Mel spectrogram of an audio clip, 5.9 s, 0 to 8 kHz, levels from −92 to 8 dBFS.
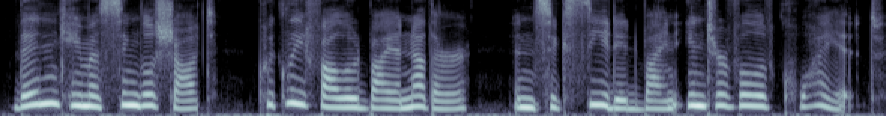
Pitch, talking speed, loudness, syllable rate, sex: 250 Hz, 160 wpm, -15 LUFS, 5.1 syllables/s, female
